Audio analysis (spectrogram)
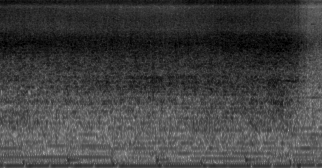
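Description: Water is poured into a simmering potato curry in a cooking pot, a steady close splashing hiss that fades out at the end, with faint tonal background sound underneath.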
